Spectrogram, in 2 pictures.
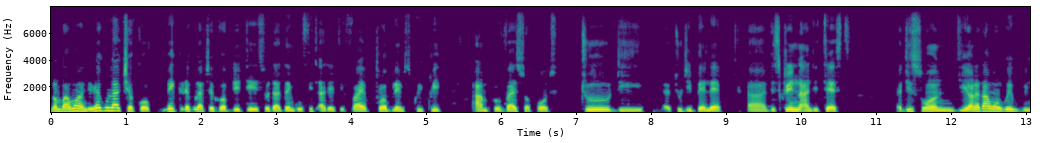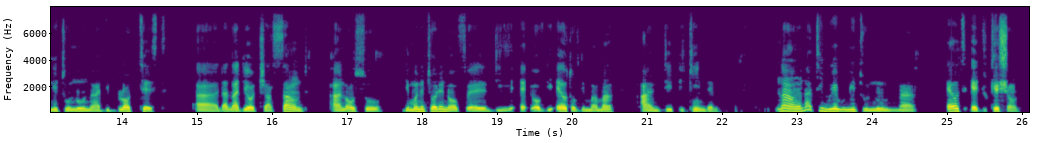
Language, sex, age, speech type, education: Nigerian Pidgin, male, 30-45, spontaneous, tertiary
